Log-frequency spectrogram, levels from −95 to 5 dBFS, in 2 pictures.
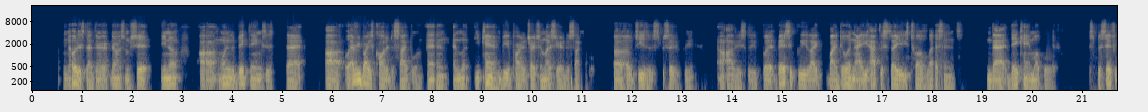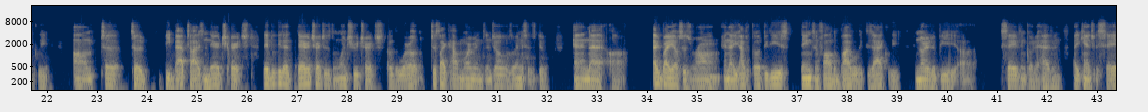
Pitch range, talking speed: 75-85 Hz, 175 wpm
